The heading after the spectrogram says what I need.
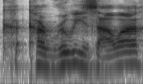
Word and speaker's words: Karuizawa: And this most recent was in a mountain area called Karuizawa, I believe it's pronounced.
